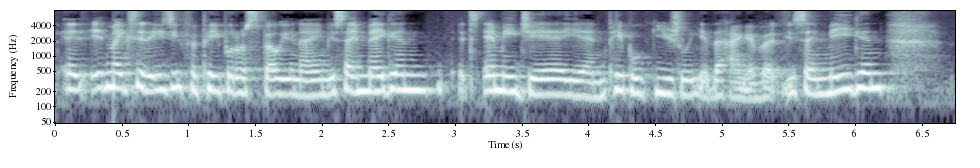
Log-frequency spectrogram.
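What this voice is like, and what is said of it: Australian accent. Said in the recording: “In Australia, I grew up saying Megan... my accent confuses people”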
